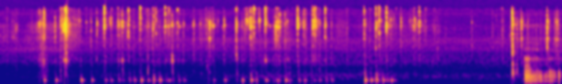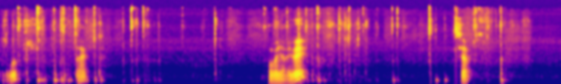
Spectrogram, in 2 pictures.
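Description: Computer keyboard typing: quick runs of key clicks through the first six seconds, then sparser clicks broken by short voice sounds.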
